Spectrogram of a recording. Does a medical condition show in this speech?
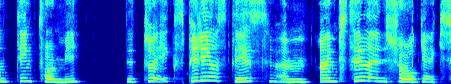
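Yes: acquired ataxia; lithium toxicity, cerebellar damage; about 3 years since onset, walks, falls when tired, head tremor; lost speech at onset, speech therapy, still slow but understandable.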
